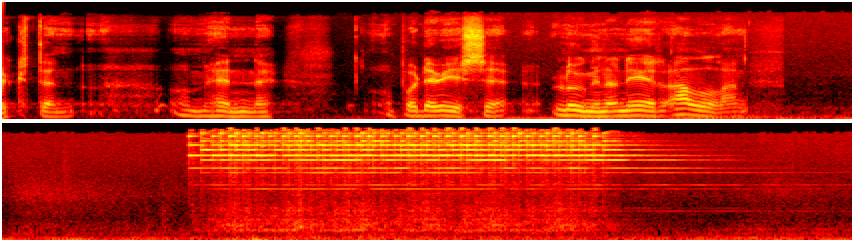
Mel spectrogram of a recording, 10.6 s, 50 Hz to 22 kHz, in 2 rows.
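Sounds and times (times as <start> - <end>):
speech: 0.0 - 4.9
telephone bell ringing: 6.5 - 10.6.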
